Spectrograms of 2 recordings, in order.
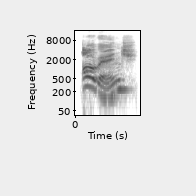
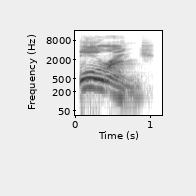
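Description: First: Orange said "ORR-inj", short o; short British o in orange. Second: Orange said "OR-unj"; "or" opening on orange, r sounded; North American orange. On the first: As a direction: say orange as "O-rinj". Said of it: "R P and Australian English". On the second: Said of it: "Canadians and Americans are gonna pronounce it". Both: Shown as a demonstration.

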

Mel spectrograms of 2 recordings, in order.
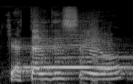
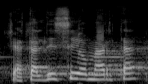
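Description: First: Announcing the wish. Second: Said in the usual way. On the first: Shown as a demonstration. Psychic showing the caller what to say, brightly. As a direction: call out the wish is done, a little louder. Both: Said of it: "me decís".

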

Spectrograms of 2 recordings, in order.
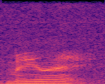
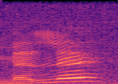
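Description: First: "Melee" with long first vowel, like "MAY-lay"; corrected pronunciation. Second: "Mele" with short e, like "MEH-leh"; unsure pronunciation. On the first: Shown as a demonstration. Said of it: "It's like Super Smash Brothers". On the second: Real, not acted. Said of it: "How do you say that?".

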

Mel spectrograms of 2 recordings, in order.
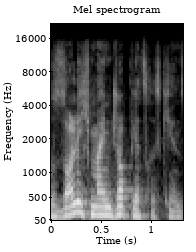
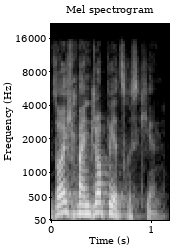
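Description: First: Said in the usual way. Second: Repeating it faster, pressing himself; hurried second asking of the same question. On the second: Retold or imitated. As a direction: player weighing his job, repeating himself faster. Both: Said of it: "Ich so".

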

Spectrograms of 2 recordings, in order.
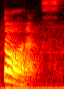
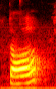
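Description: First: Said in the usual way. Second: Loud TÓ, long pause, RAX; in syllable pieces. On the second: Shown as a demonstration. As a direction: split "Tórax" with a clear gap after the first syllable. ("Tórax" em pedacinhos, forte: tó... rax) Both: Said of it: "Vamos ver os pedacinhos".

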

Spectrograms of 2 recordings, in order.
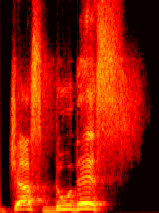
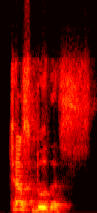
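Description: First: "just do this" higher, louder and slow, each word hit; emphatic. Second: Said in the usual way. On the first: Shown as a demonstration. Teacher demonstrating emphasis to the class, slow and forceful. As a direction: stretch out "just do this" with weight. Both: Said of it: "Means emphasis".

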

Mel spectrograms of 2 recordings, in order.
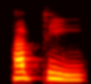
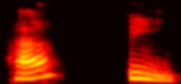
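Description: First: Said in the usual way. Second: "happy" split into "ha", pause, "py"; each half of "happy" said separately, "ha... py"; syllable by syllable. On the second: Shown as a demonstration. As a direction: break "happy" into two clear beats. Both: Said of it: "Yes, two syllables".

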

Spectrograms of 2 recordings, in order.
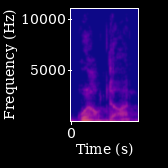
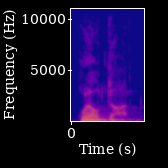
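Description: First: Whispered, soft well done; whispered praise. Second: Said in the usual way. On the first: Acted. Preacher as the Lord whispering praise to the faithful boys. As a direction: breathe Well done like a tender secret. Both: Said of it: "Lord praising the boys".

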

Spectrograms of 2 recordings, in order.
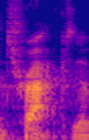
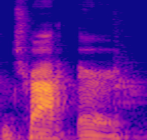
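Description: First: Said in the usual way. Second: Attempted Norfolk pronunciation, "Tracker" for tractor; amateur Norfolk impression of "Tracker"; Norfolk accent. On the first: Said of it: "That's a tractor, by the way". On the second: Shown as a demonstration. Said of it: "about as good as I'm gonna get".

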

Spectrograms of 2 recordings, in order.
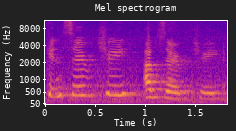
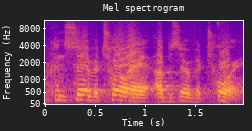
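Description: First: "Conservatory" run together as "con-SER-va-tree", "observatory" the same; American pronunciation. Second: "Conservatory" with a full "tory" ending, "observatory" too; fake English pronunciation. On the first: Cast member shows the American way of saying the words. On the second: Actor repeats the words in his fake English accent. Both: Shown as a demonstration. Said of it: "You don't run the Tory together".

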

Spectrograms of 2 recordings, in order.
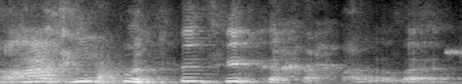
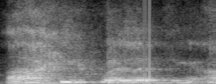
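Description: First: High, slow curse through laughter; laughing mock curse. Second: Said in the usual way. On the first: Shown as a demonstration. Streamer cursing rival for fun, laughing. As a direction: drag it out while laughing.

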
